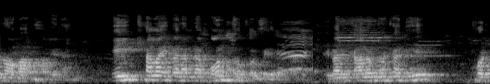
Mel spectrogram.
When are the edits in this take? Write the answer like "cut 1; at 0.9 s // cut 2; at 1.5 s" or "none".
cut 1; at 3.0 s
